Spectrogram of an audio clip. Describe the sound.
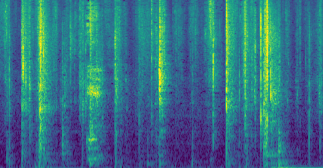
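Cards are shuffled by hand during a spiritual card reading, with irregular soft rustles and sharp slaps, then a louder, sustained riffling burst near the end.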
